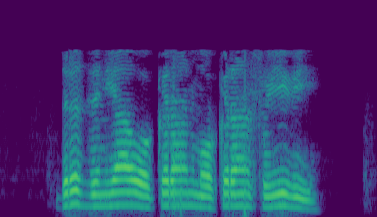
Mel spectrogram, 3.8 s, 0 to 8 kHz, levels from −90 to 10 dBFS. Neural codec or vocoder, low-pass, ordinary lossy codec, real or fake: none; 7.2 kHz; AAC, 16 kbps; real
